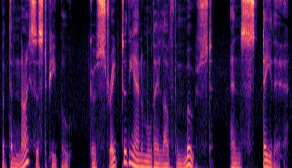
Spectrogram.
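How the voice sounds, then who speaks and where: An audiobook narrator reads a storybook aloud in a relaxed, unhurried storytelling style. His low, mellow voice has a husky edge, and the recording has no echo.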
